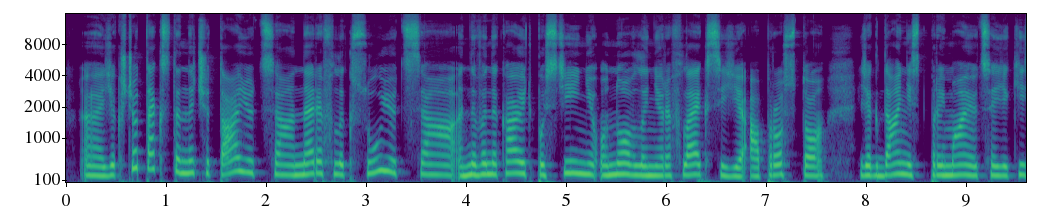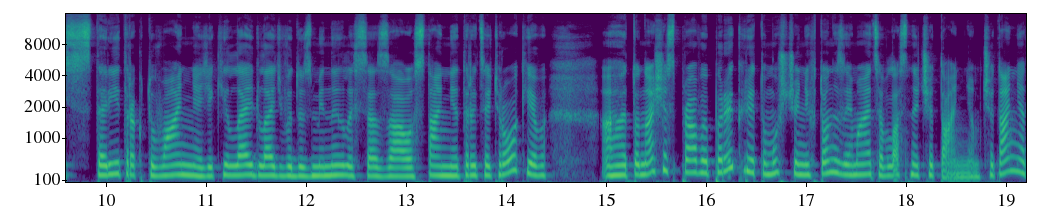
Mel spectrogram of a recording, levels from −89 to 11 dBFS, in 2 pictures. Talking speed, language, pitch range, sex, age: 120 wpm, Ukrainian, 200-235 Hz, female, 20-39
